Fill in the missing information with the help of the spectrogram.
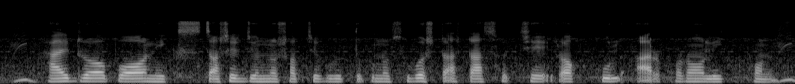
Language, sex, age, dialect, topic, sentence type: Bengali, male, 31-35, Northern/Varendri, agriculture, statement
